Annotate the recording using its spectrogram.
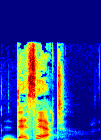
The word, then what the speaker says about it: Dessert: Zum Beispiel in der Gastronomie sagt man nicht Buffet, sondern Buffet. – Ja, oder? – Und Dessert. – Genau. – Da wird immer die erste Silbe betont.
